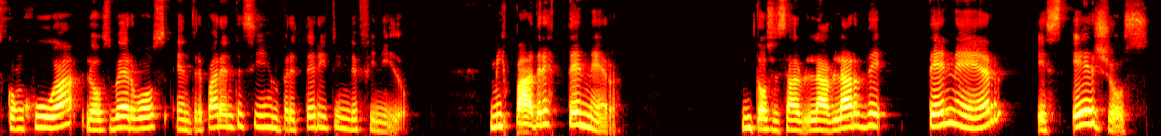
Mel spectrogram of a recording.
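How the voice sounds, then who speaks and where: Woman, Spanish teacher, slow drilling pace, gravelly edge, online lesson. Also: a little high, a little mellow. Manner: slow, deliberate, drills conjugations with frequent "¿tá?" checks. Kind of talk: recorded online grammar lesson.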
